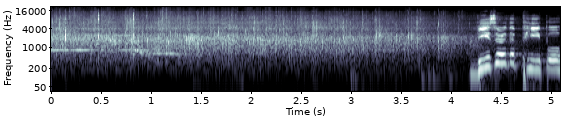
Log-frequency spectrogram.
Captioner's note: audience applauding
